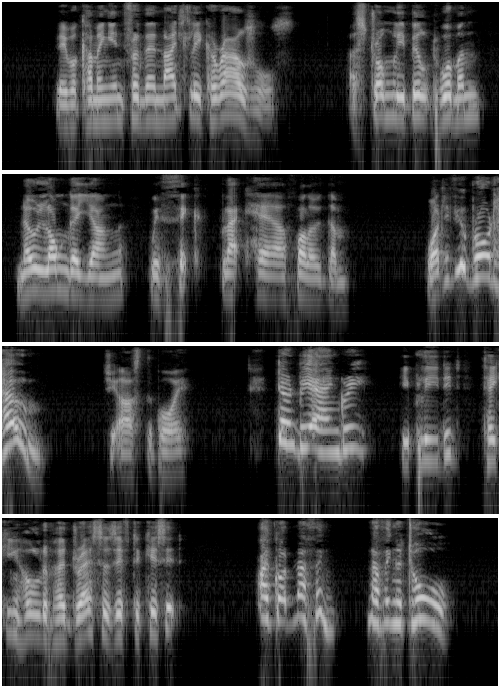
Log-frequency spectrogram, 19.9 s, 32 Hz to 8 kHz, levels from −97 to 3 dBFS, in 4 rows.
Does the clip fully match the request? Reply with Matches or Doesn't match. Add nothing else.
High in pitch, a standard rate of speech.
Doesn't match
